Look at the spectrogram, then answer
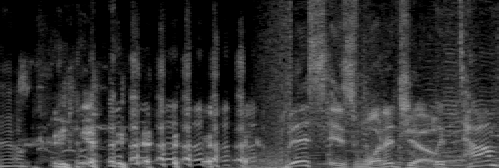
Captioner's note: all laughing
